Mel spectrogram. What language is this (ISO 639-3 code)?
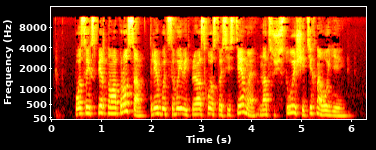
rus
